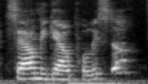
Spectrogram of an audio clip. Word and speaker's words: São Miguel Paulista: São Miguel Paulista? – Yep, that's right.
